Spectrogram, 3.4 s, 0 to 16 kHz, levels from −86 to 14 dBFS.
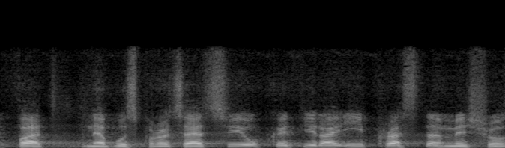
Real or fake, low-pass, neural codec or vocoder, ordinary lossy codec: fake; 10.8 kHz; codec, 24 kHz, 0.5 kbps, DualCodec; AAC, 64 kbps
